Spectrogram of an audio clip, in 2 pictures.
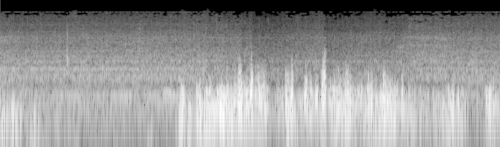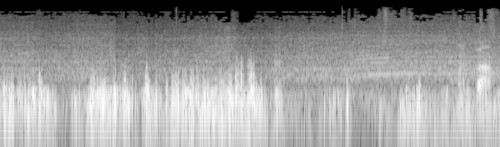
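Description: Muffled, indistinct talking in choppy bursts for most of the time, ending in a laugh.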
